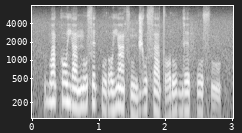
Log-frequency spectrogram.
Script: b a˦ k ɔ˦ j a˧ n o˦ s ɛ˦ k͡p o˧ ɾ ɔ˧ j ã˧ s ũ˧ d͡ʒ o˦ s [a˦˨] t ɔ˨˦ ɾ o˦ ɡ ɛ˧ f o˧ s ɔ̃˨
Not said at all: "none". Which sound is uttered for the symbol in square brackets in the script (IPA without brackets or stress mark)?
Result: a˦˨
